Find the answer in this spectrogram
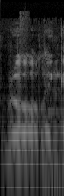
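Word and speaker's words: Rowling: series JK rolling wrote yes it's rolling as in rhymes with bowling and show runner Franchesca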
